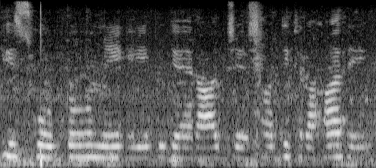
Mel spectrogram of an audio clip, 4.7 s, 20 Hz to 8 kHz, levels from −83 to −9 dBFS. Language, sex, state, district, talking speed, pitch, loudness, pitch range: Hindi, female, Uttar Pradesh, Lucknow, 115 wpm, 205 Hz, -22 LUFS, 200-215 Hz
